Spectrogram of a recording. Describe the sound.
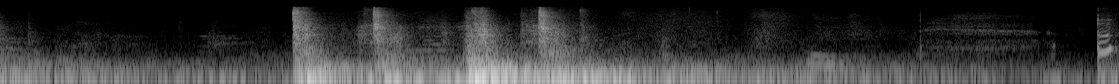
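A door is closed with a few loud knocks and thuds bunched together, followed by softer rattles and quieter handling noise.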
